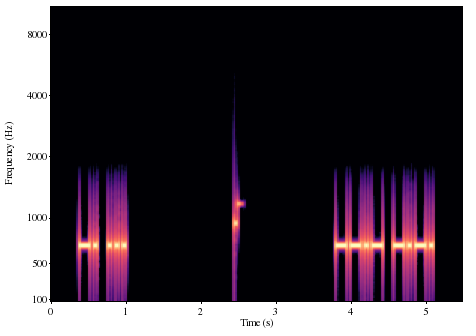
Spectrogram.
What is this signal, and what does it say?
Morse code, heard as a keyed tone, about 25 wpm, 700 Hz. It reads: NS QC
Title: Canadian Provinces and Territories 25wpm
